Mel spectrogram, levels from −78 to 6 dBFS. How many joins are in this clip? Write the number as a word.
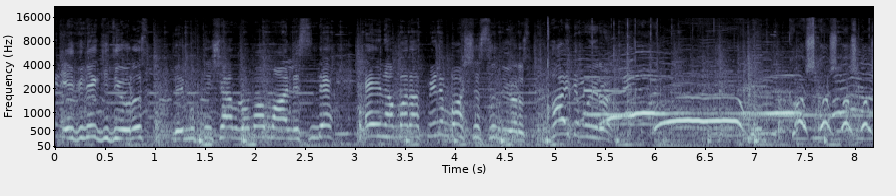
zero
